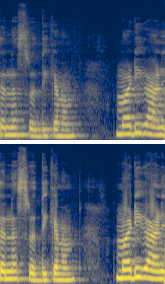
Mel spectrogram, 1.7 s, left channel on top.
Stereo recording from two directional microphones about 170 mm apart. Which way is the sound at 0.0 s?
45° right (ahead or behind).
